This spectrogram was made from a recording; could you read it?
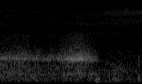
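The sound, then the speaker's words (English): A Labrador dog wandering around outdoors in a cold wind, sniffing: short snuffly breaths and snorts against a steady airy hiss, fairly quiet with no voices. “My lovely Labrador is wandering around, having a sniffle around to see what he can smell.”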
